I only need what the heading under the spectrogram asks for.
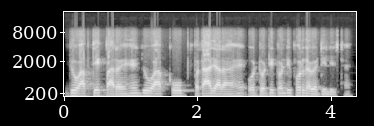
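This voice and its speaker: A man talks viewers through exam waiting-list updates in a casual explainer style. He often pauses on fillers, restarts his sentences and keeps calling his audience "guys". His voice sits at an ordinary middle pitch. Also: little pitch movement, a little mellow. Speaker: exam coaching channel host.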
